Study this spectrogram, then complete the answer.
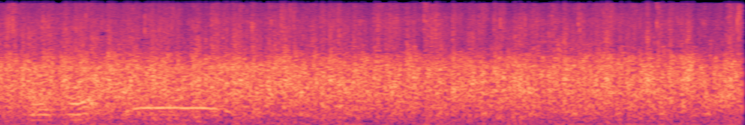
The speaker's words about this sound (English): And let's give them a big round of applause.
